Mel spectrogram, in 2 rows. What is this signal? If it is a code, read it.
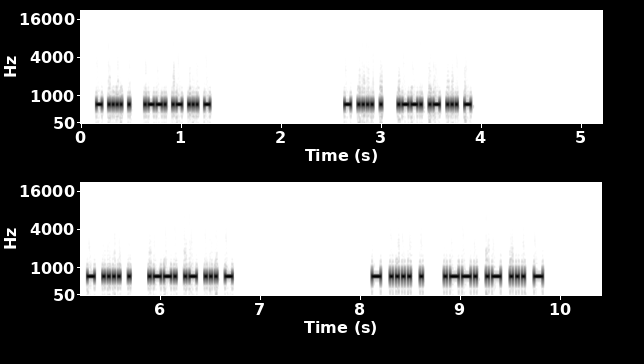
Morse code, heard as a keyed tone, about 47 wpm, 700 Hz. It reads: THE PAST THE PAST THE PAST THE PAST
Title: Speed-Racing - Sets of 2 Words 40wpm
